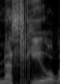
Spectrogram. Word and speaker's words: maskil: It says a maskil, or a maskil, actually is how you say it, but I'm not going to say it that way, of Asaph.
